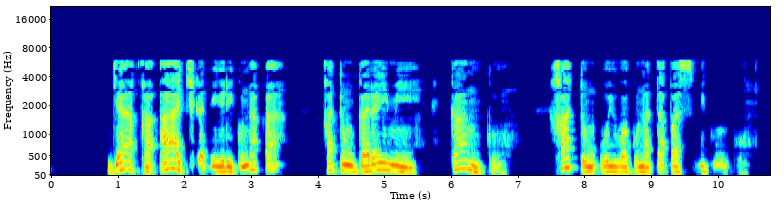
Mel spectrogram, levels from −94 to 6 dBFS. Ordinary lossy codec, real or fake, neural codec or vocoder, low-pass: MP3, 24 kbps; real; none; 7.2 kHz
